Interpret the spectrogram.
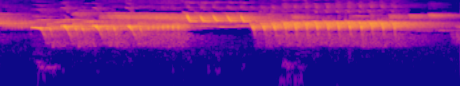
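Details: Loud Belgian canary song meant for training young birds, made of long rapid trills at high pitch that shift level in steps, continuous for several seconds with a brief pause midway.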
